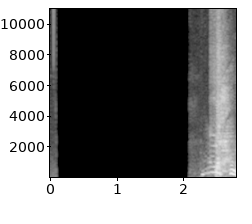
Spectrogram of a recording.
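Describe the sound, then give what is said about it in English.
After about two seconds of near silence, a single loud sneeze bursts out with a breathy, voiced explosion at the very end. “Bless you.”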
